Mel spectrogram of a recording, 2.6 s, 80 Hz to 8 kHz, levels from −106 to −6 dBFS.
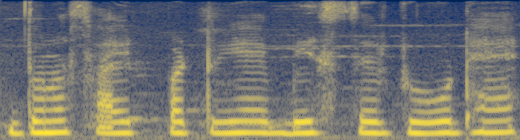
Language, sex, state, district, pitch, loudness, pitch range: Hindi, female, Bihar, Katihar, 235 Hz, -14 LUFS, 230-240 Hz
